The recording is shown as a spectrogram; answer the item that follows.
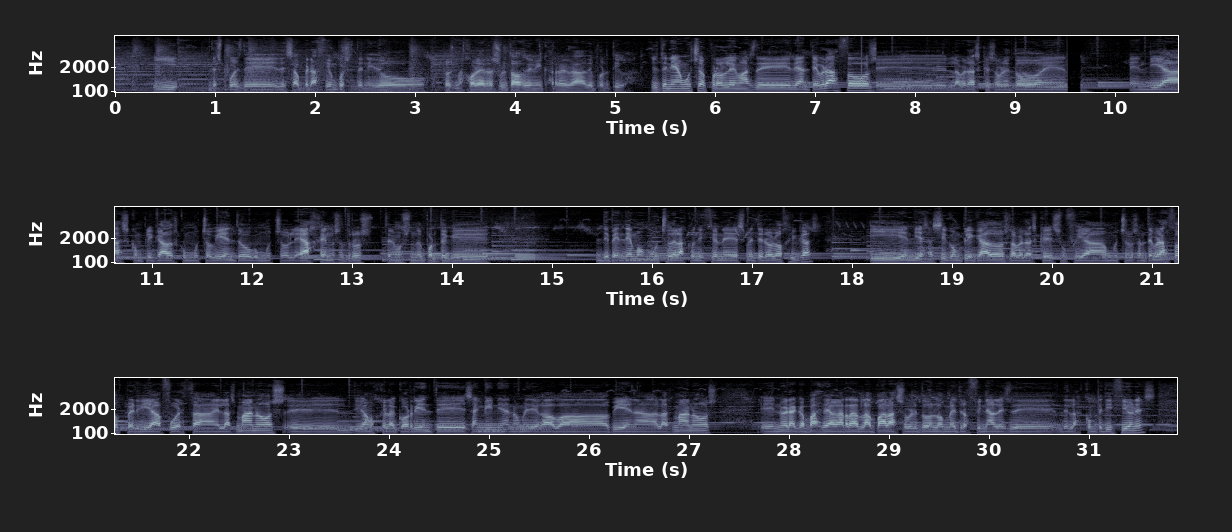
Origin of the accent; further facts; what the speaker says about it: Talavera de la Reina, Castilla-La Mancha, Spain; Empecé a los 7 años en mi ciudad natal, en Talavera de la Reina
